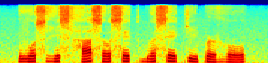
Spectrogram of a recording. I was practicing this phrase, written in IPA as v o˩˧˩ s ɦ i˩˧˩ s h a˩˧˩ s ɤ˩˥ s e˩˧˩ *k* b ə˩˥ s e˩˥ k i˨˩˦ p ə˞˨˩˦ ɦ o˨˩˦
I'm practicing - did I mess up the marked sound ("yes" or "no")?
no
